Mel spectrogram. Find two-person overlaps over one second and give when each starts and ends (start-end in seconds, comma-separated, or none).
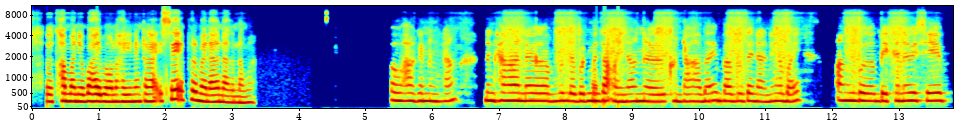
none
